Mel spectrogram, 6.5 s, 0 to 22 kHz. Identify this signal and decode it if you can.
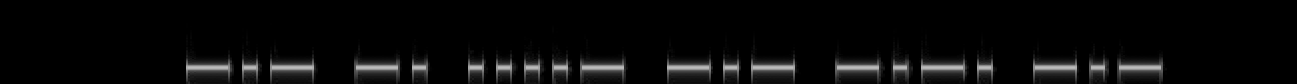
Morse code, heard as a keyed tone, about 17 wpm, 700 Hz. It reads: KN4KCK
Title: USA Call Signs - 6 Characters - Repeated 2x - 17wpm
